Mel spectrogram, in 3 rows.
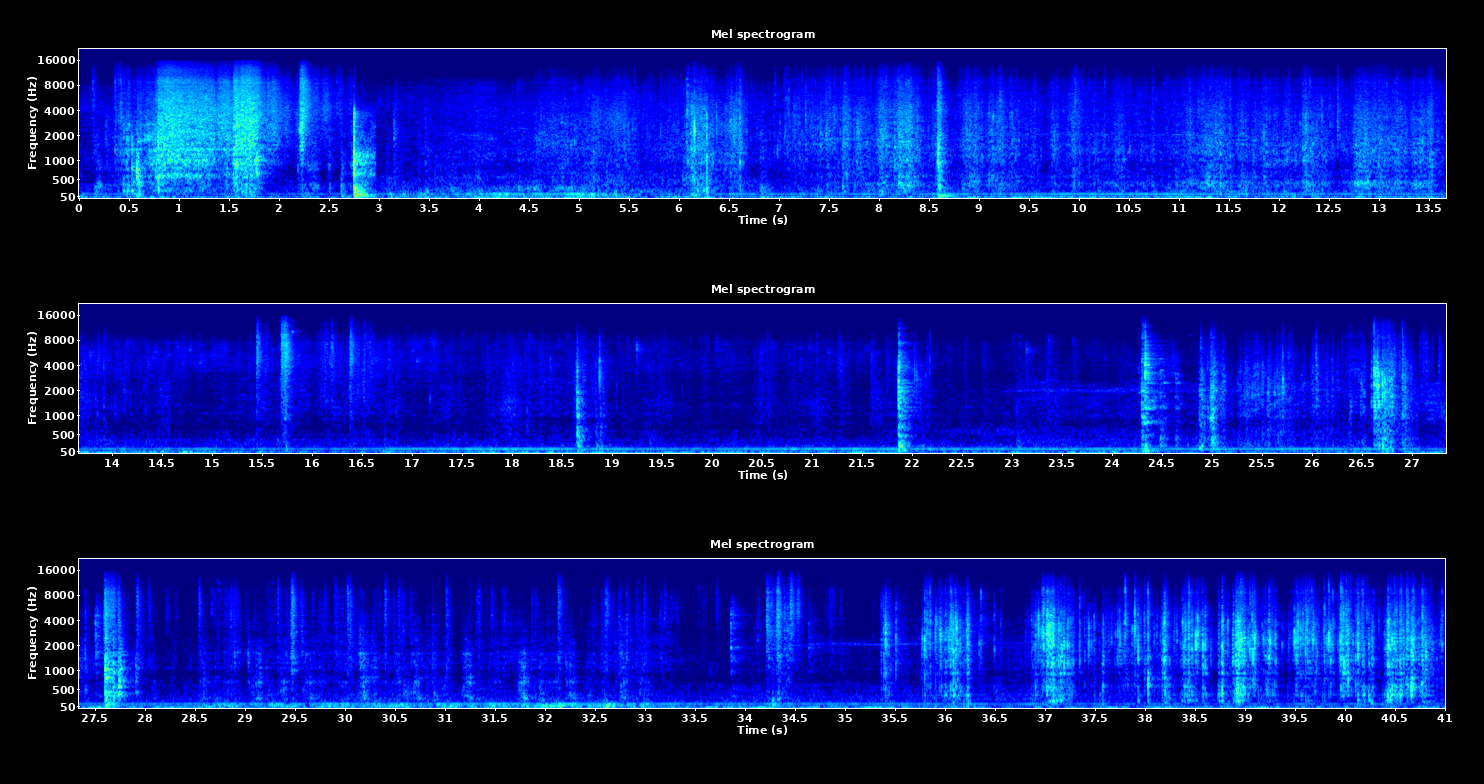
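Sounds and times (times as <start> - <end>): plastic bag crinkling: 3.2 - 14.5, 24.4 - 27.5, 32.7 - 41.0.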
